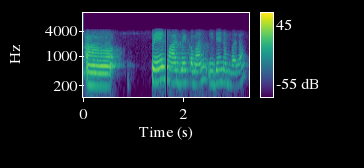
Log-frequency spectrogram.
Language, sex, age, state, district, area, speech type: Kannada, female, 18-30, Karnataka, Hassan, urban, conversation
